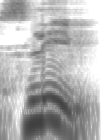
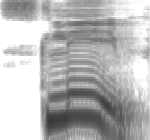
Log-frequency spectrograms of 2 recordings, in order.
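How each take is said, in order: First: Said in the usual way. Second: স্লিপ stretched long and higher; teacher's drawn-out, raised স্লিপ; drawn-out pronunciation. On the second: Shown as a demonstration. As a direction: sound out স্লিপ slowly, holding the long ee. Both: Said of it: "উচ্চারণ হবে কি".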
